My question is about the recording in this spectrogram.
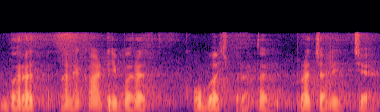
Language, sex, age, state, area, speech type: Gujarati, male, 18-30, Gujarat, rural, spontaneous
